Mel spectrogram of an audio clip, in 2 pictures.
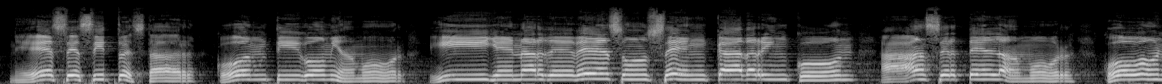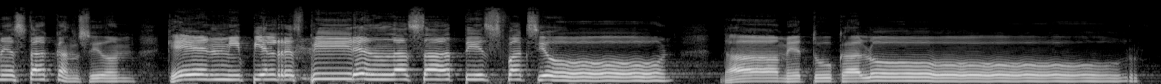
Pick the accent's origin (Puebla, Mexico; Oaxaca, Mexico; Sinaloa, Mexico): Sinaloa, Mexico; Guasave; De Guasave, Sinaloa.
